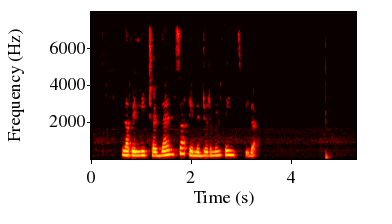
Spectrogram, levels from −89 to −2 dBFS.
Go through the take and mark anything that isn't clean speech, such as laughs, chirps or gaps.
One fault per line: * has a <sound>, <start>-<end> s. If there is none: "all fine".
all fine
